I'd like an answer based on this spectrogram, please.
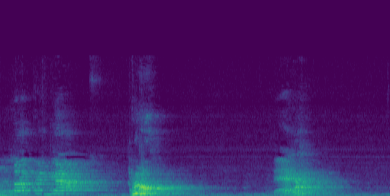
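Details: Cautious pet Samoyed, offered a banana indoors, gives two short, harsh barks about one and a half seconds apart, following a person speaking Portuguese in a coaxing voice.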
